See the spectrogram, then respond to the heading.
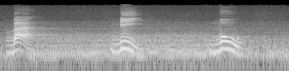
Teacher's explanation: Huruf Ba dikeluarkan dengan cara merapatkan kedua bibir kita.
